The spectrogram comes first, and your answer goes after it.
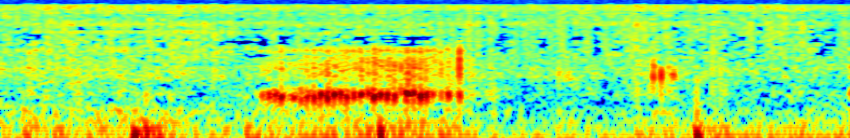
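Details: One soft, low purring burst from a cat lasts about a second in the middle, with a few faint clicks and taps around it in an otherwise quiet room.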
